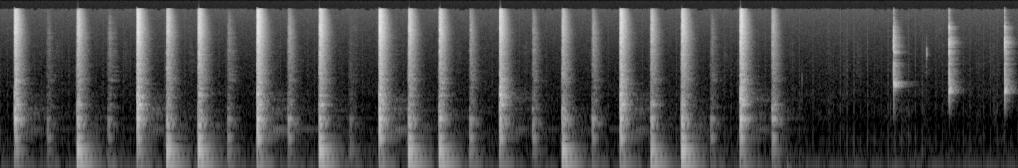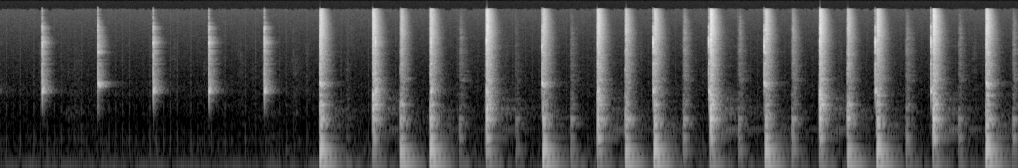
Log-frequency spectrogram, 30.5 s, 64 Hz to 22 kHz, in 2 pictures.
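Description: Cajón played with both hands in a steady eighth-note groove: deep bass tones on beat one, the second half of beat two and the first half of beat three, with higher slaps on the other eighths. About twelve seconds in, the playing stops for some eight seconds, leaving only the even ticks of a metronome at about 72 beats a minute, then the groove starts again.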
